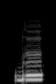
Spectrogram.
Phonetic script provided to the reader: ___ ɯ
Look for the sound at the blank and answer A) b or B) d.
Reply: A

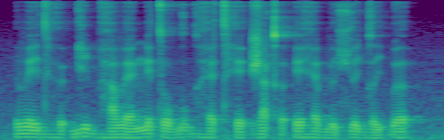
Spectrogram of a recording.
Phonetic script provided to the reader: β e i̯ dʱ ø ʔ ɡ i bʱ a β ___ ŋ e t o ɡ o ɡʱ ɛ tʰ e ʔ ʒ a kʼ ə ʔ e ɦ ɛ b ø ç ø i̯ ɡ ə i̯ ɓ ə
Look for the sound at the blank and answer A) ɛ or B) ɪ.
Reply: A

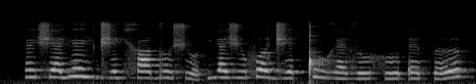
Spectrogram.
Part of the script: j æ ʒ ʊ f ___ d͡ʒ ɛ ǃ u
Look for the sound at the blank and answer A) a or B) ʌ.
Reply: B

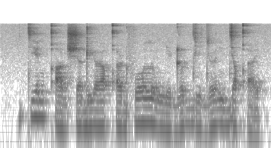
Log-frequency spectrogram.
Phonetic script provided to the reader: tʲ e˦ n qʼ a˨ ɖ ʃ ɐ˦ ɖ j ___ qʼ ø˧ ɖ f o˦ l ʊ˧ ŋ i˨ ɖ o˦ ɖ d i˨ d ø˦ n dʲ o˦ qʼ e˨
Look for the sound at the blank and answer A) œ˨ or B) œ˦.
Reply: B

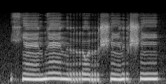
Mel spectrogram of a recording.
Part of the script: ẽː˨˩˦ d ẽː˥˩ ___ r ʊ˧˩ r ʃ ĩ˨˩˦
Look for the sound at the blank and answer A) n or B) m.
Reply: A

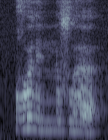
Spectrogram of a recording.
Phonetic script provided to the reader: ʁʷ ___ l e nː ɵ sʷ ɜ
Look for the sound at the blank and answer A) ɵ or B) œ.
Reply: B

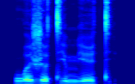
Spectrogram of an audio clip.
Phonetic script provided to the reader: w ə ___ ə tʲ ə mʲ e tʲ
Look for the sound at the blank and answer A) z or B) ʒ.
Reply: B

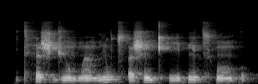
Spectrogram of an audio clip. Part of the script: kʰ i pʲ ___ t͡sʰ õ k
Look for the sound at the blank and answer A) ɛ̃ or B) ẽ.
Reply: A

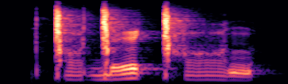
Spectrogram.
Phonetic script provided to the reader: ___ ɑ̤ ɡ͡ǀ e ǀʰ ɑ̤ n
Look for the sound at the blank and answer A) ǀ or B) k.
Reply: A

